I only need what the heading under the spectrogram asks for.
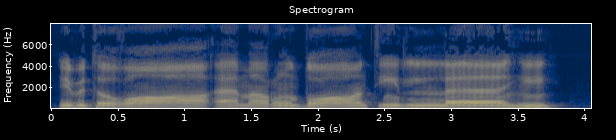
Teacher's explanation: Why the letter lam in the word Allah is pronounced lightly? Because before it is a kasra. Before the word Allah, we have a kasra sound.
